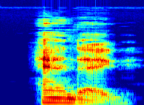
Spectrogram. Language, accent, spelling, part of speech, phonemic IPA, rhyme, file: English, Australia, handegg, noun, /ˈhændɛɡ/, -ɛɡ, En-au-handegg.ogg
